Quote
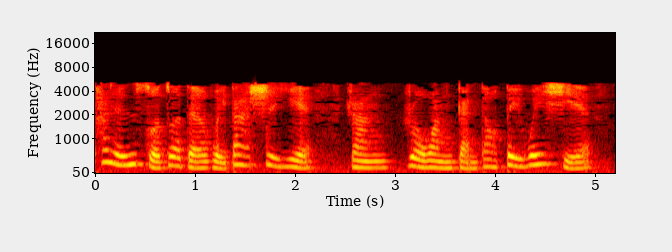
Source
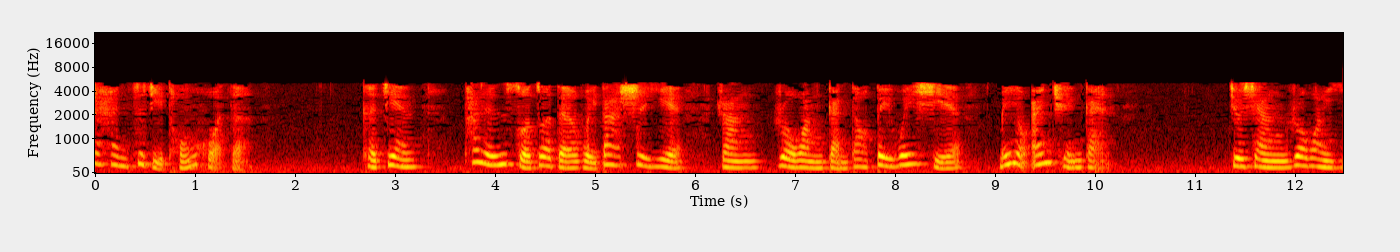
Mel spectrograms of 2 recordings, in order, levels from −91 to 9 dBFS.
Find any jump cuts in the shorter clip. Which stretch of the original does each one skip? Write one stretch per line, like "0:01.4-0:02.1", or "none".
none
